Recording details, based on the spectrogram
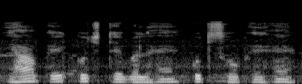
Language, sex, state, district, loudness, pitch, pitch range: Hindi, male, Uttar Pradesh, Saharanpur, -21 LUFS, 120 Hz, 115-135 Hz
